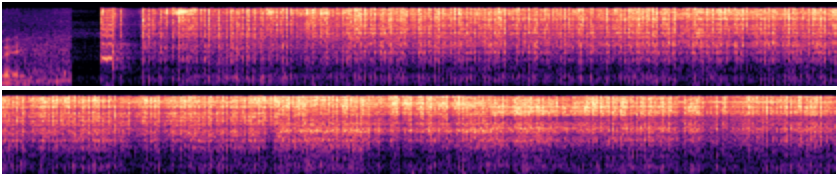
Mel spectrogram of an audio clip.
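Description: MIG welding arc on aluminum: a steady crackling hiss that strikes up about half a second in and runs on evenly.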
